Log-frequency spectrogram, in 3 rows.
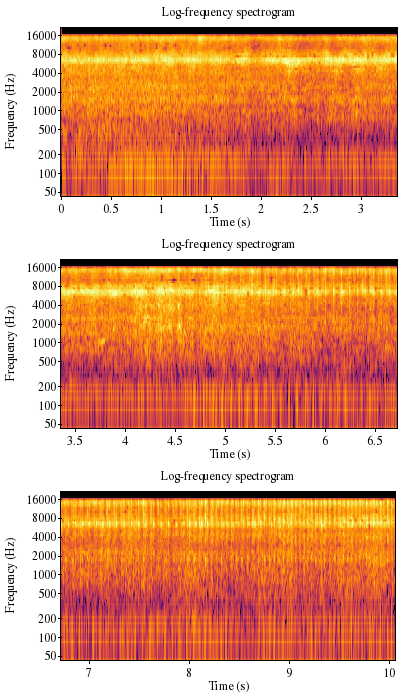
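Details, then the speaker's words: Yamaha Mio 125 scooter idling with a fast, light sewing-machine ticking from the valves due to excessive valve clearance, before valve adjustment. "Pasien ini keluhannya bunyi di bagian klep bro ya, dan bunyi ngelitik ya bro."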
